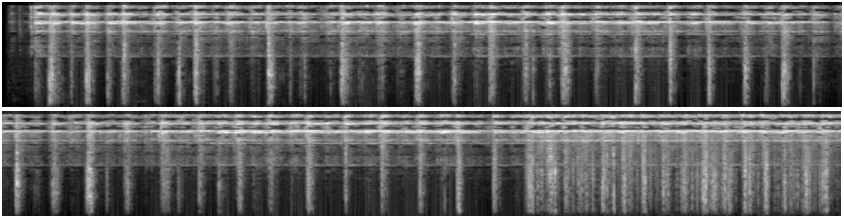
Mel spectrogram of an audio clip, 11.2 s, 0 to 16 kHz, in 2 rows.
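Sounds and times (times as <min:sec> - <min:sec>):
jingle stick bells: 0:00.0 - 0:11.1.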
